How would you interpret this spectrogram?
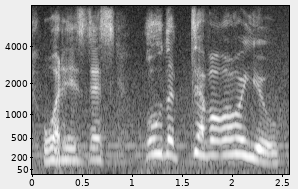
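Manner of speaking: Sarutobi. Retold or imitated. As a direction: imitate an old master aghast at what appears. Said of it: "Even the third Hokage is like, looks like he's gonna have a heart attack".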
